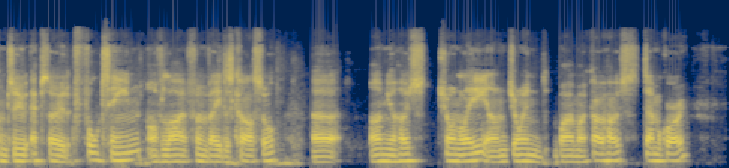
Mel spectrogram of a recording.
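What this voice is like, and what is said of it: Slightly croaky voice. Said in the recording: “my voice is slightly croaky after uh, celebrating England's goal yesterday and then shouting at the TV”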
